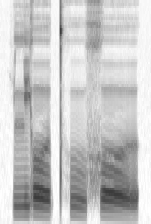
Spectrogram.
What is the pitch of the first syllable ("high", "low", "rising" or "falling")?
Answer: falling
